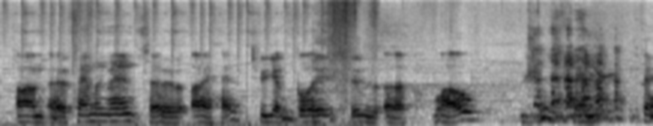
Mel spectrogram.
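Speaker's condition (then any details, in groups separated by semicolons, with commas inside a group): Cerebral palsy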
